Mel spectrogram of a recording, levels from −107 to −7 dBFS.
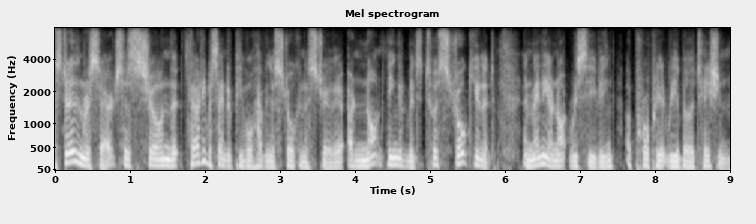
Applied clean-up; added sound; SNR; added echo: none; none; none; none.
